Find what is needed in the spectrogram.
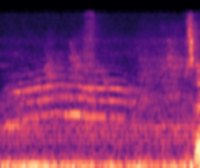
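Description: A single drawn-out animal call, high in pitch, rising and then gently falling, lasting just over a second.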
